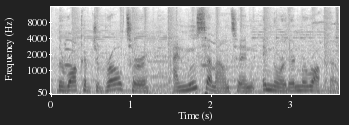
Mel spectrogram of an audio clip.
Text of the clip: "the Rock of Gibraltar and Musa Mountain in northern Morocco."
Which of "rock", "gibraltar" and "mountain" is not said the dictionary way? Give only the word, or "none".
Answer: none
